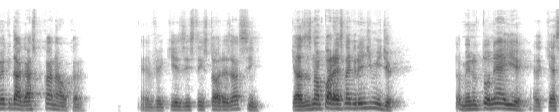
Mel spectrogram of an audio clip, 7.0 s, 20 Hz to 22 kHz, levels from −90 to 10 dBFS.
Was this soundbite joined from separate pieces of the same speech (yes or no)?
no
